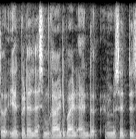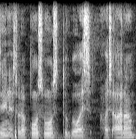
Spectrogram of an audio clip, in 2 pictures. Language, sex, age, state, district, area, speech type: Kashmiri, male, 45-60, Jammu and Kashmir, Bandipora, rural, spontaneous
